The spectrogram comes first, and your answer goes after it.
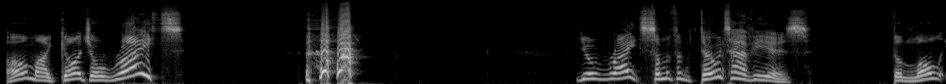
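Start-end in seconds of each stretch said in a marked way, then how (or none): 0.1-1.9 high, rising amazed exclamation; astonished realization. Real, not acted. Streamer realizing viewer spotted missing ears, astonished exclamation. 3.0-3.6 short, loud, high cackle; real burst of laughter. Real, not acted. Streamer amused by missing emote ears, loud laughter. 5.8-8.1 high, drawn-out disbelief; amazed realization. Real, not acted. Streamer agreeing with viewer about ears, amazed realization.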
